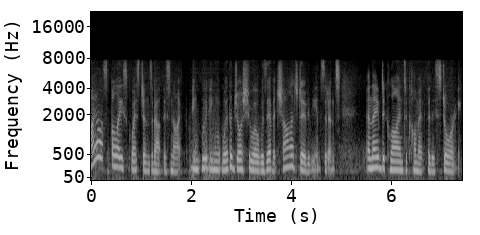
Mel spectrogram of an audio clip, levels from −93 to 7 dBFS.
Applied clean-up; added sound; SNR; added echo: neural separator model SepFormer DNS4.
